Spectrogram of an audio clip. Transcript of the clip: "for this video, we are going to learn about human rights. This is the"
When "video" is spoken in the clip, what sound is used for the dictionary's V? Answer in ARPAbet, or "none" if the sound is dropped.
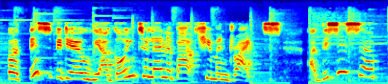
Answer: V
